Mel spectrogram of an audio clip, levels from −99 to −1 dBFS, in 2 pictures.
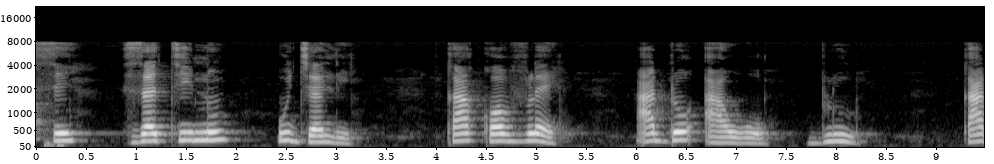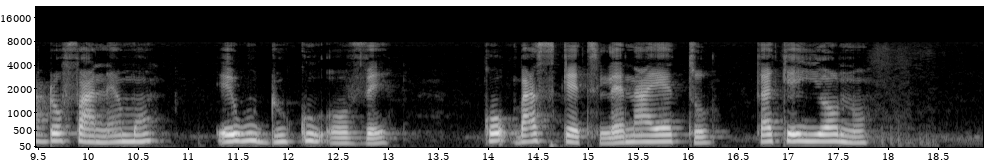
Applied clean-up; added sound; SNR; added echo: none; none; none; none.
